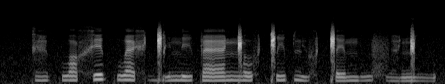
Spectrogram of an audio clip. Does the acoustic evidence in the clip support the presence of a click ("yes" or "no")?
yes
